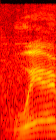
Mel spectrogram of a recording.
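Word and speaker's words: Weir: Where, Mississippi? It's spelled W-E-I-R, but there's only 535 people in the town.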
